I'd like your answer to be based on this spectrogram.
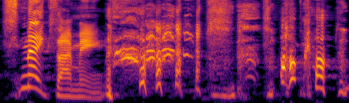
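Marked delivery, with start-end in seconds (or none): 1.1-2.6 a sudden high laugh at himself; high burst of laughter. Real, not acted. Laughing at own confession.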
